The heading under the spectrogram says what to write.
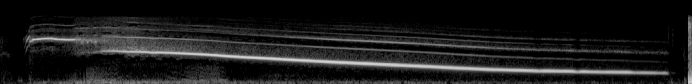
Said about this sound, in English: I found the slide whistle. I have it right here.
